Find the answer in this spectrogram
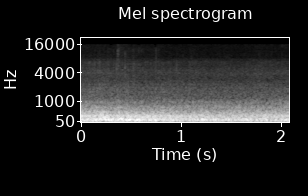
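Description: Steady low rumble of road and engine noise inside a car's cabin while cruising on a paved highway.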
